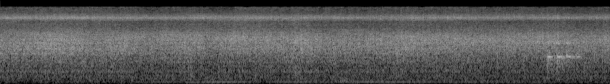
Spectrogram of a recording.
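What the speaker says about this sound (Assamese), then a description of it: "যেতিয়ালৈকে ইয়াৰ পৰা তেল নোলায় আৰু ৰঙচুৱা নহয় তেতিয়ালৈকে মই এইখিনি ভাজি ল'ম" A fish head fries in hot oil in a home kitchen, giving off a steady, dense sizzling hiss that holds level and close for the whole stretch with no speech.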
